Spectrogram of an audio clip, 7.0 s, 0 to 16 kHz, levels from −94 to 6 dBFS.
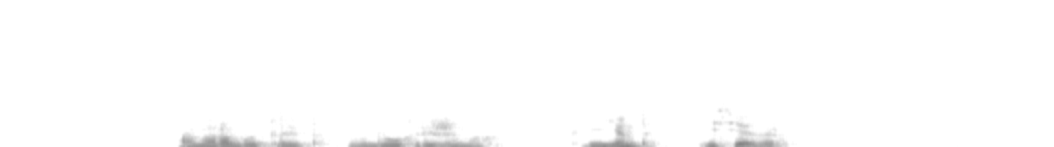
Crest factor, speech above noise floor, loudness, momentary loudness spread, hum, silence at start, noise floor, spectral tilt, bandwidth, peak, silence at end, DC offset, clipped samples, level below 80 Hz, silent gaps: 22 dB; over 33 dB; -58 LUFS; 10 LU; none; 1.2 s; under -90 dBFS; -9 dB/octave; 11 kHz; -38 dBFS; 1.8 s; under 0.1%; under 0.1%; -80 dBFS; none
